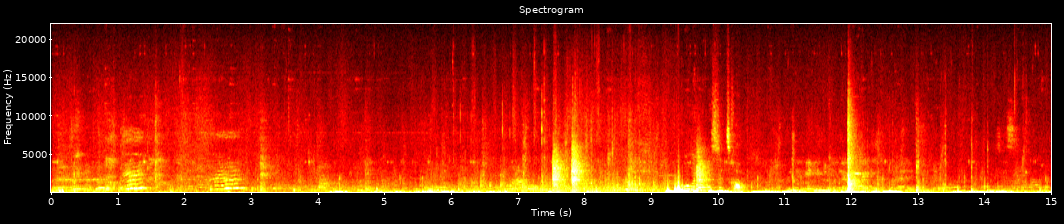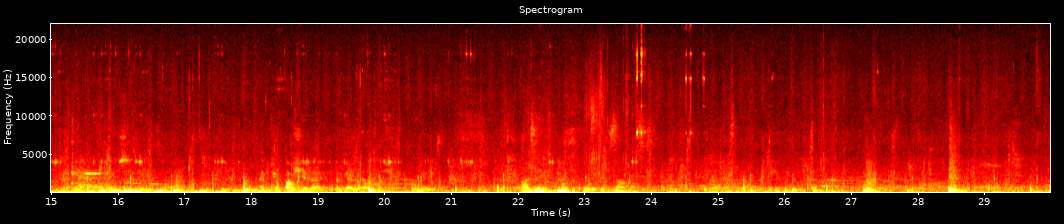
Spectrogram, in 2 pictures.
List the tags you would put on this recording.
Soundscapes > Indoors
general-noise soundscape ambiance

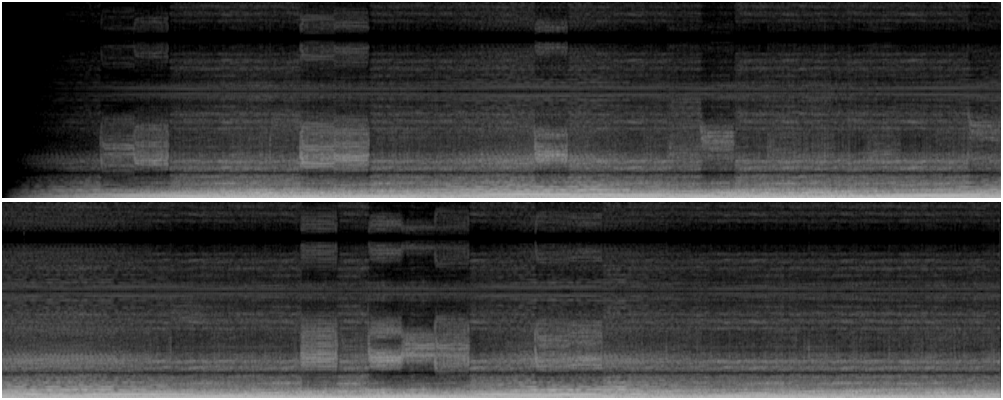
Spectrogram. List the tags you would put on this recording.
Sound effects > Electronic / Design
drones evolving dark sci-fi synthetic digital

